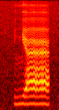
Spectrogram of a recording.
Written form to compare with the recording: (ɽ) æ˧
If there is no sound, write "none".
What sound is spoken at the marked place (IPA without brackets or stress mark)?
ʎ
